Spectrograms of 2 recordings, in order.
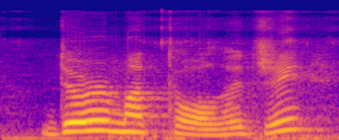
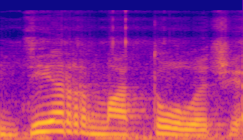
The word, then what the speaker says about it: dermatology: Dermatology. И здесь я хочу обратить ваше внимание на то, что это не dermatology, а dermatology. Звук «ё».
